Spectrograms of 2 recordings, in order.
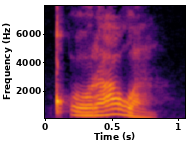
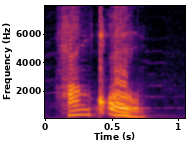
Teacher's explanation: La vocal U, antes o después de un sonido postvelar, se pronuncia O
